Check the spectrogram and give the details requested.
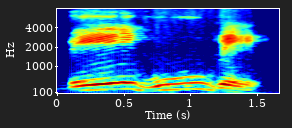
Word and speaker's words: Wei Wu Wei: That's how it is pronounced. Wei Wu Wei.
